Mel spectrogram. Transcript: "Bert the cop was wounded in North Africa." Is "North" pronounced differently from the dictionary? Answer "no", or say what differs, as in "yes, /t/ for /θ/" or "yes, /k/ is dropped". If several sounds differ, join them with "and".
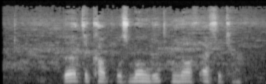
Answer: no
